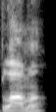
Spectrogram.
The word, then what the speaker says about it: Blama: It's pronounced blama. Blama. Like llama with a B on the front.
